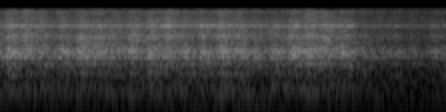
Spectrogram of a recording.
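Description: A train running: a steady hissing noise with no clear rhythm, which cuts off just before the end.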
